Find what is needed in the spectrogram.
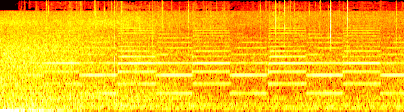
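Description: A deep explosion boom rumbles and fades over the first second or so. A two-tone emergency siren follows, alternating high and low notes about every three-quarters of a second.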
